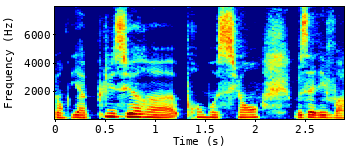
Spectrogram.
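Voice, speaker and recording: A woman with a Senegalese accent speaks at a fairly slow pace, her intonation fairly even and her voice somewhat breathy. The tone is dark and mellow, and the sound is dry and close with no echo. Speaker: YouTuber on Canada immigration. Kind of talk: casual video announcement. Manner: hesitant, many fillers.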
